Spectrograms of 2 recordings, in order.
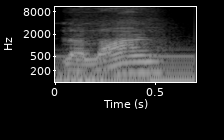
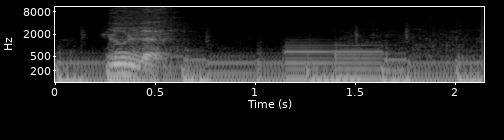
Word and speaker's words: Lalanne: Al nacer en los Estados Unidos, su apellido ser de origen francés, adquiere 3 pronunciaciones. La primera, inglesa, LaLanne, y las 2 últimas, francesas, LaLanne o LaLanne.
